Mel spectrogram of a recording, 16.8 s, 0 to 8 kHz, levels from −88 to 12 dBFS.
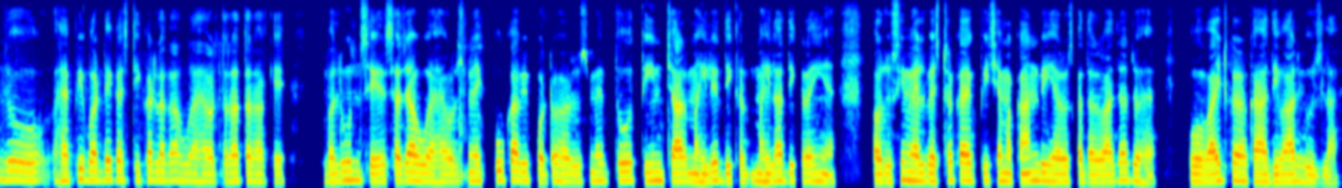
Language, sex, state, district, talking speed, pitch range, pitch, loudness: Hindi, male, Bihar, Muzaffarpur, 205 wpm, 120-135 Hz, 130 Hz, -19 LUFS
